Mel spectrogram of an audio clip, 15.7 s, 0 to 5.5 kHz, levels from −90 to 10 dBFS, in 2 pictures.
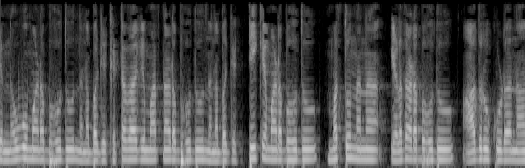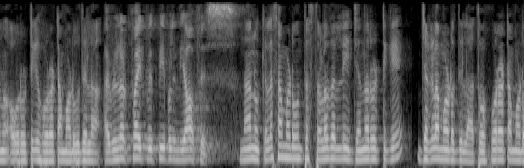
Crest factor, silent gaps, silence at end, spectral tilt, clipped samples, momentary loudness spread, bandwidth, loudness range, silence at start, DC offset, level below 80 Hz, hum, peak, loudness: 16 dB; none; 0 s; -8.5 dB/octave; under 0.1%; 5 LU; 5.2 kHz; 1 LU; 0 s; under 0.1%; -40 dBFS; none; -4 dBFS; -19 LUFS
